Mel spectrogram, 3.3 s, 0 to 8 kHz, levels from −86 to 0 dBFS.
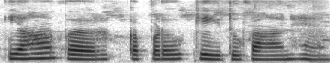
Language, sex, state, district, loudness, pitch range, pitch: Hindi, female, Chandigarh, Chandigarh, -18 LUFS, 195-215 Hz, 205 Hz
